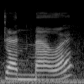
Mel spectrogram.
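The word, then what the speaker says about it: Dunmarra: Let me just make sure I pronounce that correctly. Yep, Dunmurra.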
